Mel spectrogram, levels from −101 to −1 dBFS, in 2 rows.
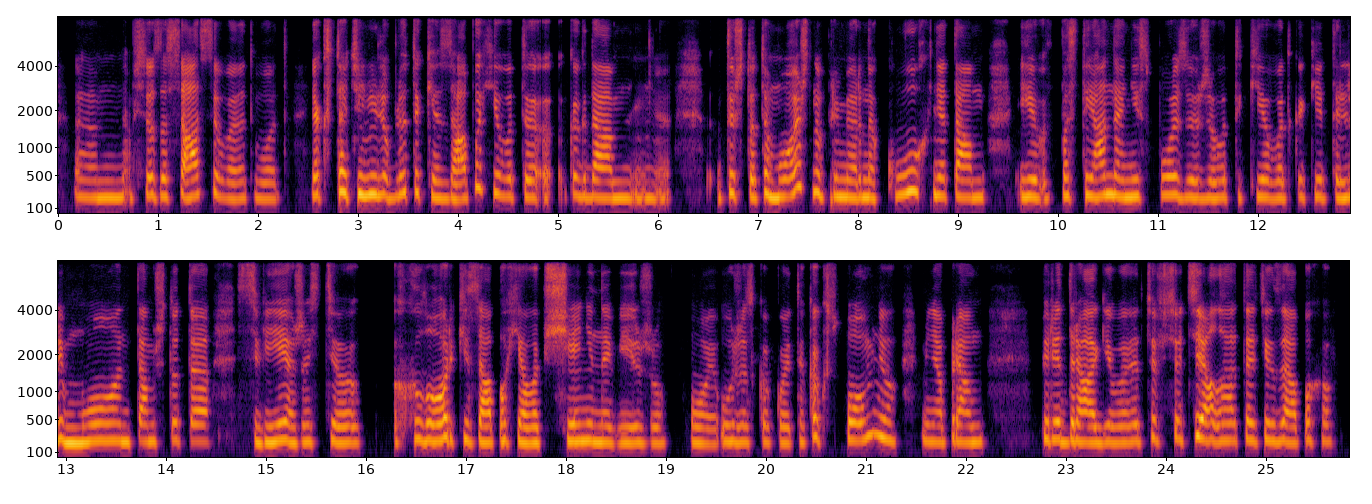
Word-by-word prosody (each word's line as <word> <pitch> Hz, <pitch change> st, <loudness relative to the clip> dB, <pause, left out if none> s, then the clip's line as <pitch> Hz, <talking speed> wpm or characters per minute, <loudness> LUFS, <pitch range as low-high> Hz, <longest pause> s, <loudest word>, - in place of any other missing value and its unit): эм, 215 Hz, 0 st, -2 dB
всё 235 Hz, +3 st, -1 dB
засасывает, 220 Hz, -1 st, 0 dB
вот. 200 Hz, -1 st, -6 dB, 0.3 s
Я, 235 Hz, -, +3 dB
кстати, 270 Hz, -2 st, +3 dB
не 245 Hz, +1 st, +7 dB
люблю 240 Hz, +2 st, 0 dB
такие 250 Hz, -7 st, -2 dB
запахи, 210 Hz, -, 0 dB
вот, 225 Hz, -2 st, -5 dB
э, 215 Hz, -, +1 dB, 0.3 s
когда, 220 Hz, -3 st, +2 dB
м, 205 Hz, +1 st, -2 dB, 0.8 s
ты 265 Hz, -, +2 dB
что-то 225 Hz, +2 st, 0 dB
моешь, 230 Hz, +11 st, +3 dB
например, 220 Hz, -4 st, +1 dB
на 210 Hz, -2 st, +1 dB
кухне 245 Hz, -2 st, +1 dB
там, 215 Hz, -1 st, +1 dB, 0.3 s
и 220 Hz, 0 st, +2 dB, 0.2 s
постоянно 235 Hz, +1 st, +2 dB
они 220 Hz, 0 st, +3 dB
используют 220 Hz, -2 st, -2 dB
же 205 Hz, 0 st, -2 dB
вот 210 Hz, -1 st, -6 dB
такие 215 Hz, +1 st, -4 dB
вот 205 Hz, 0 st, -5 dB
какие-то 220 Hz, -1 st, -6 dB
лимон, 210 Hz, +1 st, +3 dB
там 215 Hz, 0 st, -1 dB
что-то 215 Hz, 0 st, -2 dB, 0.3 s
свежесть, 205 Hz, 0 st, 0 dB
э, 200 Hz, -1 st, 0 dB, 0.4 s
хлорки 230 Hz, 0 st, +3 dB
запах 205 Hz, 0 st, +2 dB
я 200 Hz, -2 st, +5 dB
вообще 200 Hz, +3 st, +2 dB
ненавижу! 200 Hz, -2 st, -1 dB, 0.2 s
Ой, 195 Hz, -3 st, -2 dB
ужас 205 Hz, -2 st, -3 dB
какой-то! 200 Hz, -1 st, -6 dB
Как 265 Hz, +2 st, -1 dB
вспомню, 235 Hz, 0 st, 0 dB, 0.2 s
меня 210 Hz, -2 st, -3 dB
прям 205 Hz, 0 st, -1 dB, 0.6 s
передрагивает 205 Hz, -2 st, +1 dB
всё 250 Hz, -, -4 dB
тело 225 Hz, -2 st, +4 dB
от 220 Hz, -, -10 dB
этих 225 Hz, -1 st, +1 dB
запахов. 215 Hz, +1 st, -2 dB
215 Hz, 125 wpm, -25 LUFS, 205-230 Hz, 0.8 s, не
